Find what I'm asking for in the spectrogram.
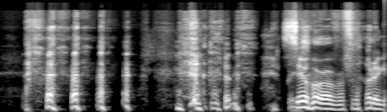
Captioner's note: laughing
